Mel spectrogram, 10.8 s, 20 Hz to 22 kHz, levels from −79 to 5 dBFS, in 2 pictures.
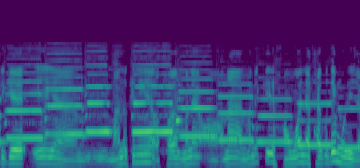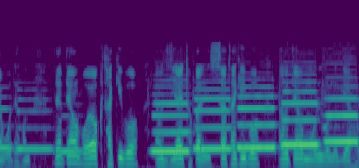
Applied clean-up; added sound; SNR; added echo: none; Wind instrument, woodwind instrument; -4 dB; none.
